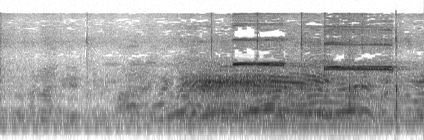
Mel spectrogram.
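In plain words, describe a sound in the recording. A crowd of spectators cheers and shouts loudly.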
